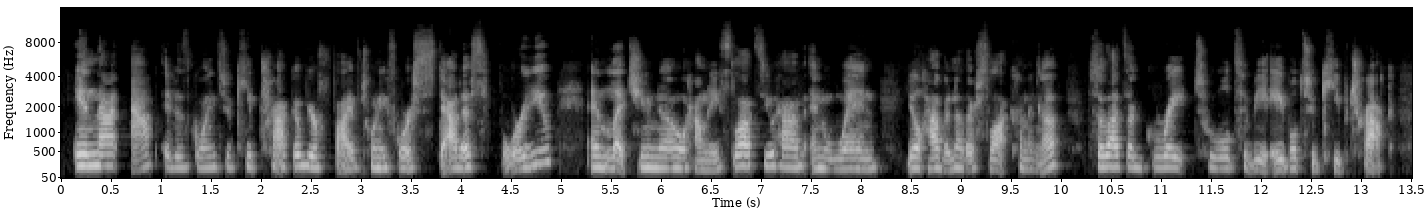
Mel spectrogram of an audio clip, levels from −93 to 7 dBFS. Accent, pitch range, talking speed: American, 180-205 Hz, 190 wpm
